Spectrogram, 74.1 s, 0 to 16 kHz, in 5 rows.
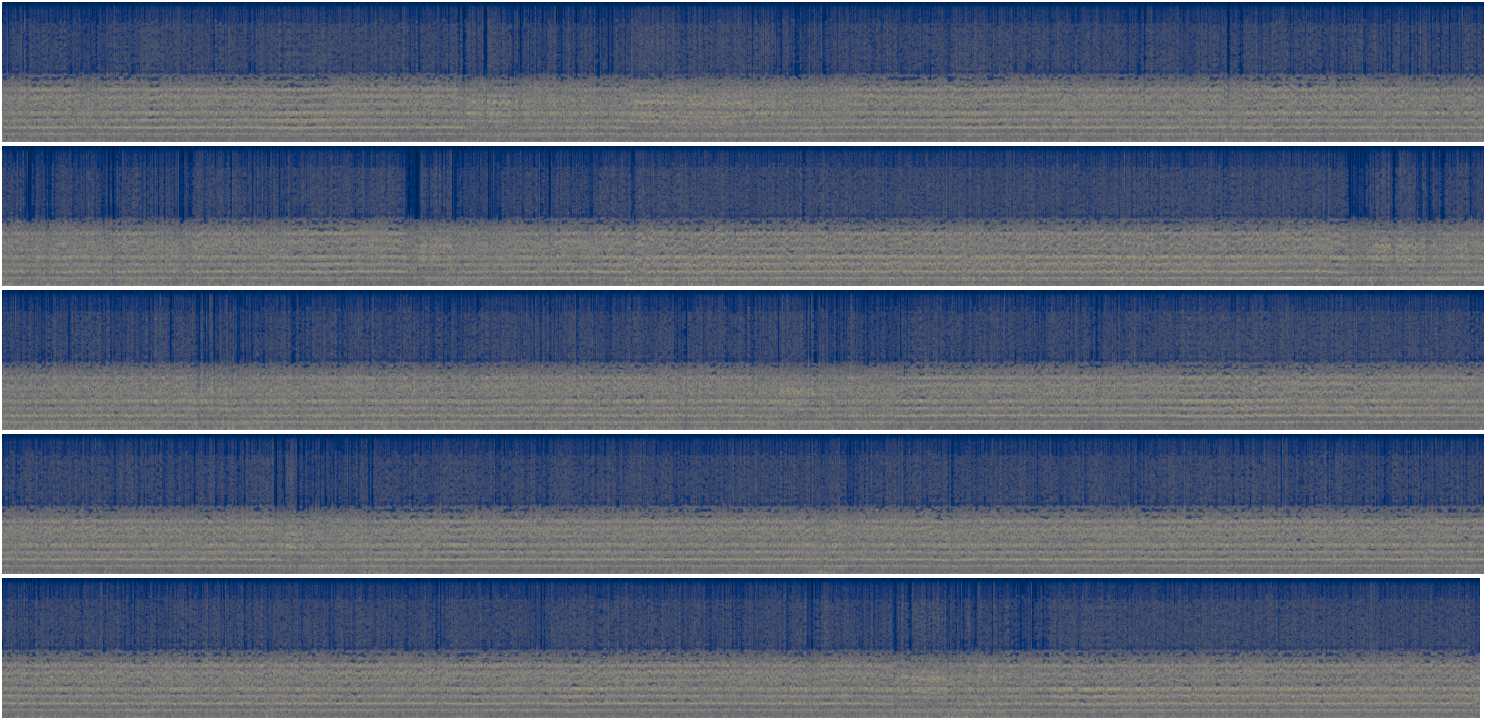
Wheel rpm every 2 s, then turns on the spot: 230, 230, 230, 220, 230, 230, 230, 230, 230, 230, 220, 210, 210, 220, 220, 230, 230, 240, 230, 230, 230, 230, 230, 230, 230, 230, 230, 230, 230, 230, 230, 230, 230, 230, 220, 210, 210.
none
